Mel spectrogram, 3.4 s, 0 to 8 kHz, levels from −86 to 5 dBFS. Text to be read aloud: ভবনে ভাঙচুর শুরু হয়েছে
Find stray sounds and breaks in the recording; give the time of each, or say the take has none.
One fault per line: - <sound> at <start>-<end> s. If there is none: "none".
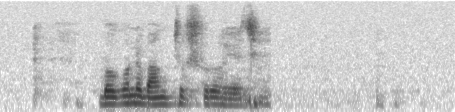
none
